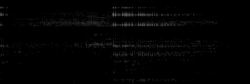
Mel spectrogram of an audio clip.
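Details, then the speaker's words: Air:bit 2 micro:bit drone on the ground during motor test, each of four motors spun one by one: high whirring hiss then brief fast dry rattling; motor rattle, usually goes away in flight, fix by pushing motors up slightly. "Next, we have a motor test. This is testing all the 4 motors one by one. Now you can hear there are some rattling sounds."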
